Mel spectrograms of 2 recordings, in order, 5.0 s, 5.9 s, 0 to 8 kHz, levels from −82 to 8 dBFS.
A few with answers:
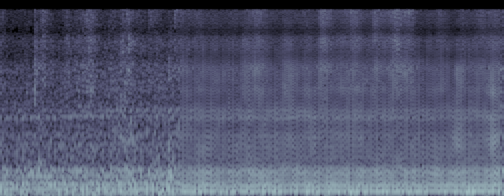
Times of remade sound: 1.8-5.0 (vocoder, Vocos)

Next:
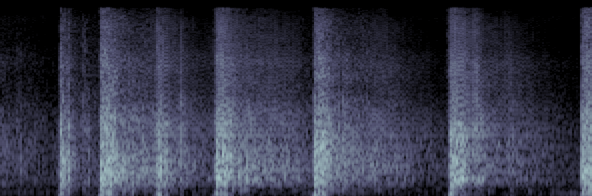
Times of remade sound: 1.5-3.0 (vocoder, Vocos); 3.7-5.5

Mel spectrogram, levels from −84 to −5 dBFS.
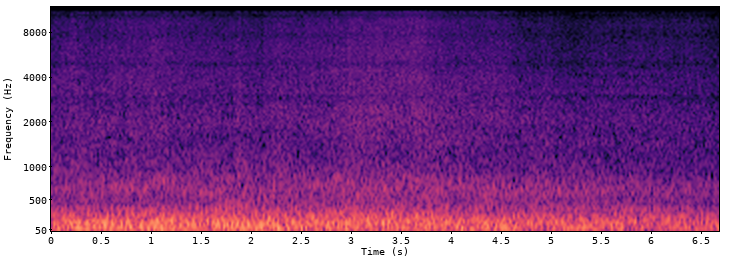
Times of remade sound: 0.0-1.8 (vocoder, Vocos); 2.5-2.9

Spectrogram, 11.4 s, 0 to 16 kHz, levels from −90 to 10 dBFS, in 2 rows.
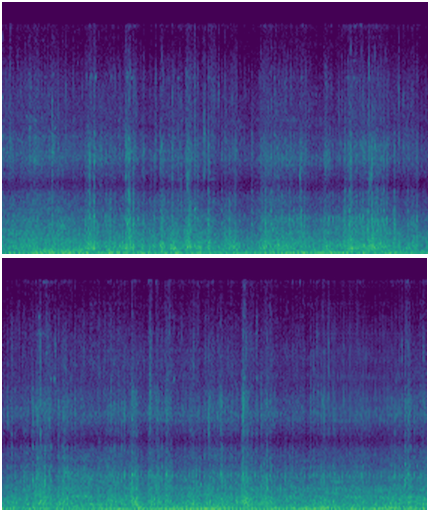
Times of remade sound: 9.9-11.0 (vocoder, Vocos)

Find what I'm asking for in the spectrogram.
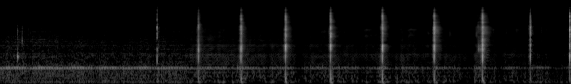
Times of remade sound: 1.9-5.3 (vocoder, Vocos)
